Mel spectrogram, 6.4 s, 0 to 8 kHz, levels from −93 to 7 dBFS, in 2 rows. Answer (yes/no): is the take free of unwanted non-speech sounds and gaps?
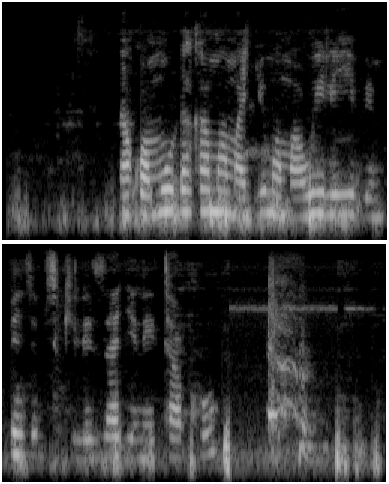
no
